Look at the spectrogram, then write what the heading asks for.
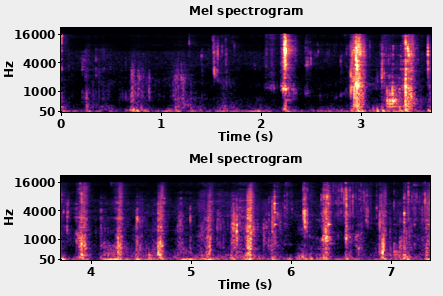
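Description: Close-up chewing of a raw garlic clove: a run of crisp, sharp crunches, loudest about two to three seconds in, then smaller crunches at a steady chewing pace.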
